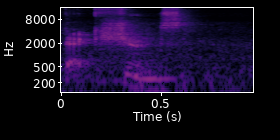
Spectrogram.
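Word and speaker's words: dachshund: मैंने बोला भाई उसकी स्पेलिंग देख, उसको प्रोनाउंसिएशन करते डैक्शंस, ठीक है, डैशाउंड नहीं।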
